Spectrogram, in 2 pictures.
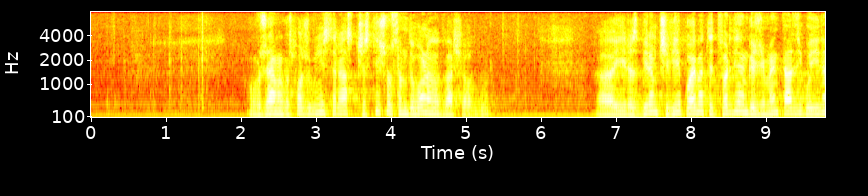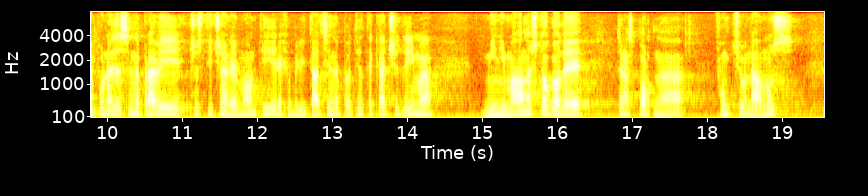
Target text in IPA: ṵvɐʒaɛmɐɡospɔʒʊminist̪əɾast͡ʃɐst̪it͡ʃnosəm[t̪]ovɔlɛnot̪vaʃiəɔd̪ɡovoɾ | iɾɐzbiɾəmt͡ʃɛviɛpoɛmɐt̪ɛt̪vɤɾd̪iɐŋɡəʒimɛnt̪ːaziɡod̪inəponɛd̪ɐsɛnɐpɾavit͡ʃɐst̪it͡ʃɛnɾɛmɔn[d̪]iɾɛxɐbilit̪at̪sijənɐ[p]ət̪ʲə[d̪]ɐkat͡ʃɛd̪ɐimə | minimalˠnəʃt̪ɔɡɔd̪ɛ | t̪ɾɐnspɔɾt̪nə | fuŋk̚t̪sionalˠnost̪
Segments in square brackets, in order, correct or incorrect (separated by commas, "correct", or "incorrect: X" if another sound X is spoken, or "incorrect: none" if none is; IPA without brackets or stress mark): incorrect: d̪, incorrect: t̪, correct, incorrect: t̪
